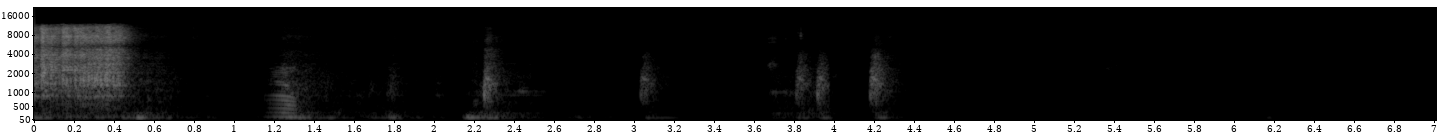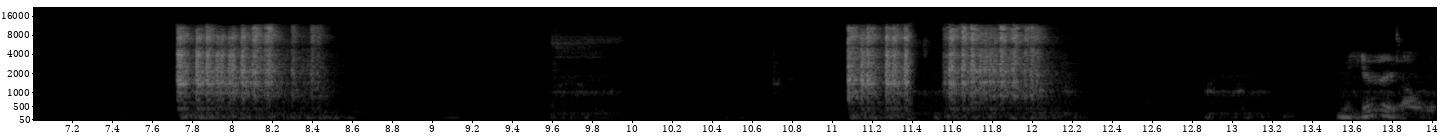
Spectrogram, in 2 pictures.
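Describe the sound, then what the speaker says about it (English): Dice clattering and rolling on a table during a tabletop role-playing game, several short bursts of rattling separated by quiet gaps, with people talking between rolls. "I'm hearing a lot of dice"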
